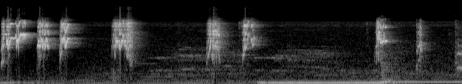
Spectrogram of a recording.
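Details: Javan myna group singing, a training master for cage birds: a few loud, grating squawks in short clusters separated by quiet gaps, fading to softer notes at the end.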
